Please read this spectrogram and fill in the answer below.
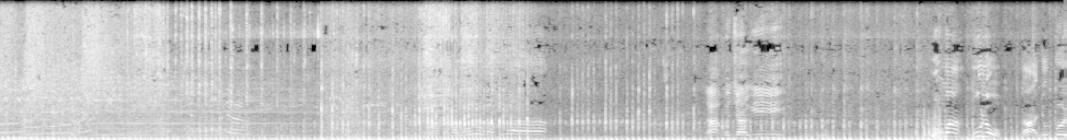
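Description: Background music with a stepping melody for the first several seconds, then, after a cut, small motorcycles running in a convoy with people's voices calling out over the engines.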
